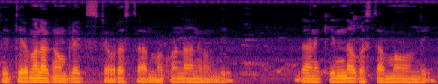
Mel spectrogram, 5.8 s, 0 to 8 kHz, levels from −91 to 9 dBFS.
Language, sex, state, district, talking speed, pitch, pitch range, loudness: Telugu, male, Telangana, Mahabubabad, 115 wpm, 100 Hz, 95-105 Hz, -18 LUFS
